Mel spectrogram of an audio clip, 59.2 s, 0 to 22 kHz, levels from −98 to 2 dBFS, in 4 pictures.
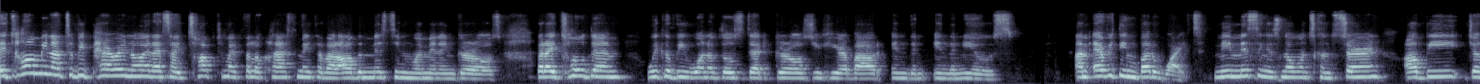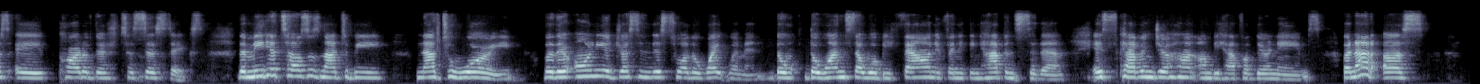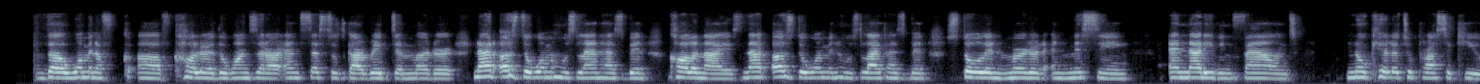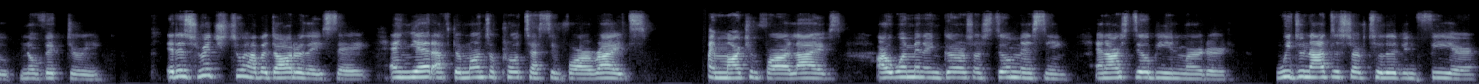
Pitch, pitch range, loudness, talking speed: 225 Hz, 210-245 Hz, -26 LUFS, 190 wpm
